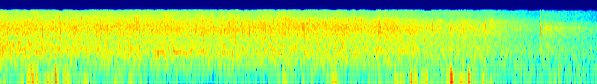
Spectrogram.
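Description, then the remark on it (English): A church audience at a morning service claps their hands for the Lord together in a dense, steady wash of applause that holds loud for several seconds, then thins and tapers off, with one sharp clap standing out near the end. “I think it's a good place for you to clap your hands for the Lord.”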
